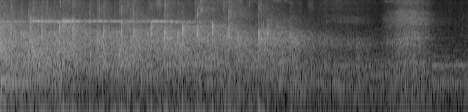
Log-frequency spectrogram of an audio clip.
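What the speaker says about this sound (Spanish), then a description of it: "Dale un fuerte aplauso al Señor para despertarnos" Congregation applause during a Spanish-language church sermon, a burst of clapping that is strongest at first and then thins and fades over a few seconds.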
